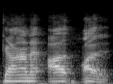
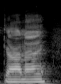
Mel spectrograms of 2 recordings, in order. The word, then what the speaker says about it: Gane: read on the pronunciation i do believe it's ghanai uh in you know in the french in the as you know as you would uh but i'm following you but he's happy with god he's happy with ghan which is uh i believe how rogan was pronouncing it and he's happy even if you were to rhyme it with bane gain serial gain that's how i was saying it so what's he got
